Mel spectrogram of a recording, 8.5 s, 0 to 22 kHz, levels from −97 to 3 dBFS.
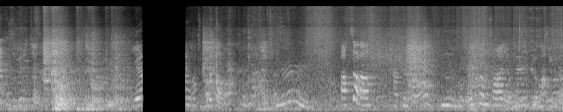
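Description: At 2.13 s the player most likely ran short of buffered data, or its playback thread was held up, and this playback stall silences the output until 2.79 s. That leaves a gap of about 0.64 s that interrupts the sound mid-flow. When audio returns, it resumes from the point where it stopped rather than skipping ahead, so nothing is lost, but the break is clearly audible as a dead pause.

From 2.79 s to 4.07 s the player works off the backlog left by the stall with time-compressed catch-up. It trims out short slices of audio and cross-fades the remaining pieces together, so the material plays at 1.5 times normal speed. Because the slices are removed rather than the playback rate being raised, the pitch stays unchanged. The passage sounds hurried.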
